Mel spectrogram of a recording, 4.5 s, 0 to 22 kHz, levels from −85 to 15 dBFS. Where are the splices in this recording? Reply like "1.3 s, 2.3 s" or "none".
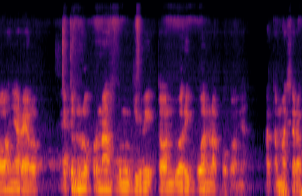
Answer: none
